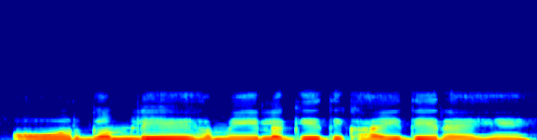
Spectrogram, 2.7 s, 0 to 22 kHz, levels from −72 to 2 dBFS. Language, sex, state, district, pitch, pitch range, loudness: Hindi, female, Madhya Pradesh, Bhopal, 225 Hz, 220-240 Hz, -13 LUFS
